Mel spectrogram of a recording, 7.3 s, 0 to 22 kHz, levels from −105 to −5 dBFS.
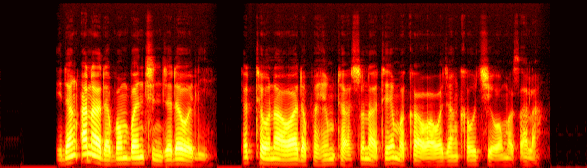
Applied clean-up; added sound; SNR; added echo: none; none; none; none.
